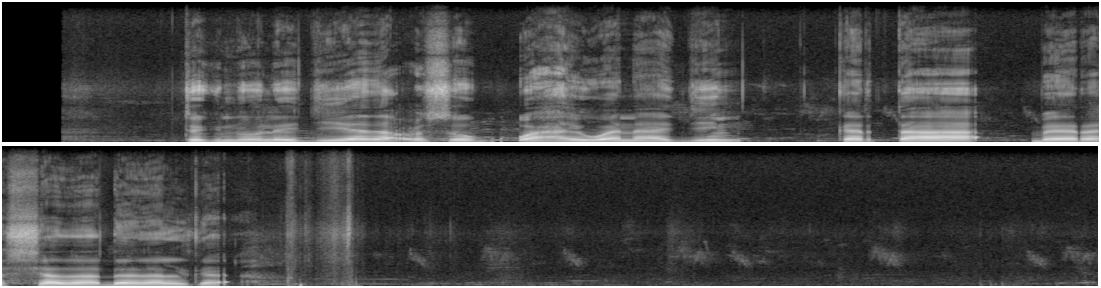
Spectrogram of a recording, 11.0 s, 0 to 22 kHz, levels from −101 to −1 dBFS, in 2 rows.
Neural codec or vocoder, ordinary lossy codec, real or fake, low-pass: none; none; real; none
